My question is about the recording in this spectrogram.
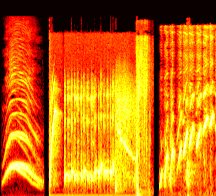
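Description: Cartoon sound effects in quick succession. First a boing that rises and falls, then a fast fluttering rattle that ends in a short crash. After a brief pause comes a run of short boings climbing steadily in pitch.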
